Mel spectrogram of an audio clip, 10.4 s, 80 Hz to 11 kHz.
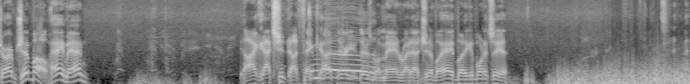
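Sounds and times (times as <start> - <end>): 
speech: 0.0 - 1.4, 3.6 - 8.0
strong wind buffeting the microphone: 1.8 - 3.5, 4.2 - 10.3.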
